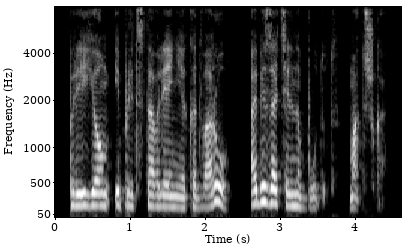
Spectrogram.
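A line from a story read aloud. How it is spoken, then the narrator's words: Cold interjection. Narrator (Russian): вставил герцог холодно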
